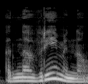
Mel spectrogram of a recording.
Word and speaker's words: одновременно: Я совсем недавно узнала, что в слове «одновременно» ударение ставится на 3-й слог, хотя у меня 2 высших образования и при этом 2 красных диплома.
